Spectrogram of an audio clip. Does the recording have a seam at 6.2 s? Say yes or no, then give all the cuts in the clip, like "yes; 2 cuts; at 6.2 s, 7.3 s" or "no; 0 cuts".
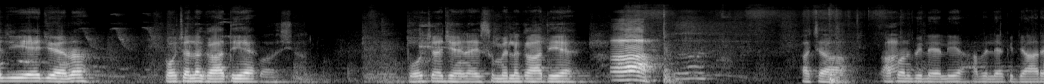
yes; 3 cuts; at 2.6 s, 6.2 s, 8.7 s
